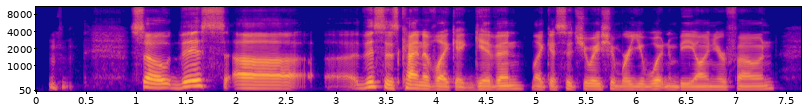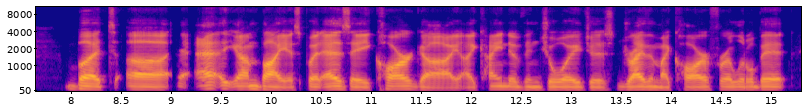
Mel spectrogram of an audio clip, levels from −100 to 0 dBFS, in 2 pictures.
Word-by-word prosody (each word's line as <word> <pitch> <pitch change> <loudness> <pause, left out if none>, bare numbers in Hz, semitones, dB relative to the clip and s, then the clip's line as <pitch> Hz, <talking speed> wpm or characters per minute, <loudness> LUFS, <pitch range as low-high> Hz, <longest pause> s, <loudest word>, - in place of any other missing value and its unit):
Mhm. - - -15 0.6
So, 155 -4 +3
this, 205 +11 +2
uh, 130 -2 +2 0.2
uh, - - -14
this 185 +6 0
is 135 -6 0
kind 135 -5 +4
of 105 -2 -1
like 95 -3 +1
a 90 - -1
given, 110 +6 -2
like - - -6
a - - -3
situation 105 +1 -4
where 100 0 -3
you 100 0 -6
wouldn't 100 -1 -4
be 100 0 -5
on 100 0 -3
your 95 0 -6
phone, 100 +4 -6 0.6
but, 100 -3 +3
uh, 95 -2 +3
e - - -5
I - - +3 0.2
I'm 105 +1 -1
biased, 85 -3 +3
but 95 - +1
as 100 0 +3
a 90 -2 0
car 105 0 +2
guy, 80 -3 0
I - - -2
kind 105 0 -4
of 95 -3 -5
enjoy 90 0 -2
just 85 0 -8
driving 95 0 +2
my 85 -1 -2
car 90 +2 0
for 95 +2 -6
a - - -1
little 95 0 -4
bit, 95 +1 -1
100 Hz, 175 wpm, -25 LUFS, 95-110 Hz, 0.6 s, kind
